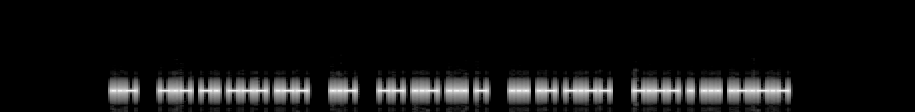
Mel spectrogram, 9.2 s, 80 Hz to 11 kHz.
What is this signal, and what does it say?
Morse code, heard as a keyed tone, about 36 wpm, 700 Hz. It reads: U KNOW U MUST SAY YES.
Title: Sentences from Top 500 Words and Abbreviations 35wpm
